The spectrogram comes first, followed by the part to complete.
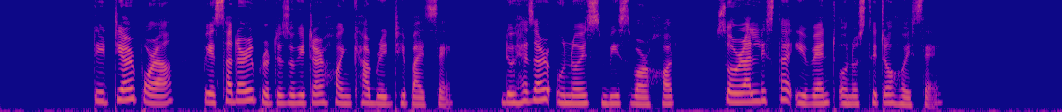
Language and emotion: Assamese, neutral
